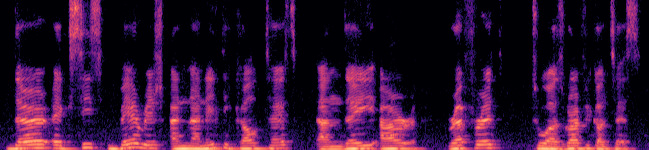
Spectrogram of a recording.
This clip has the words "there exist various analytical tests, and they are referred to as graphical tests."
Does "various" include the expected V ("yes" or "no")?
no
